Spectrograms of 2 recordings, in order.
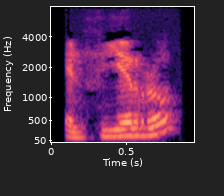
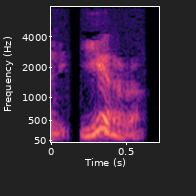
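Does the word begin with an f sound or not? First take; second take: f; no f. First: The word begins with an f sound. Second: The word begins without an f sound.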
